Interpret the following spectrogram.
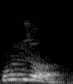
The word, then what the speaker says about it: Hunza: Hunza, the actual accent, actual pronunciation, original name, de facto name is Hunzo. H-U-N, the term Hunzo. When British occupied this region in 1891, they changed Hunzo into Hunza in their official document, in their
